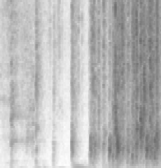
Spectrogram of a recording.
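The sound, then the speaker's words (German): An audience bursts into applause for a guest speaker after a brief pause, the clapping swelling into a dense, steady roar of many hands. A few scattered claps and a short voiced sound come first. “Nochmal einen Applaus für Sie.”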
